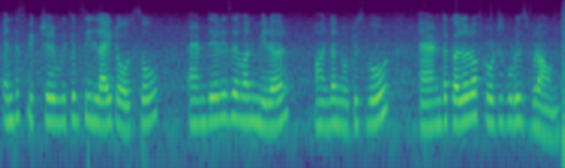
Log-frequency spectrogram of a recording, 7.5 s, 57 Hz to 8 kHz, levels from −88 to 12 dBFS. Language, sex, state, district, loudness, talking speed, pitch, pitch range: English, female, Punjab, Fazilka, -17 LUFS, 205 wpm, 220 Hz, 200-230 Hz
